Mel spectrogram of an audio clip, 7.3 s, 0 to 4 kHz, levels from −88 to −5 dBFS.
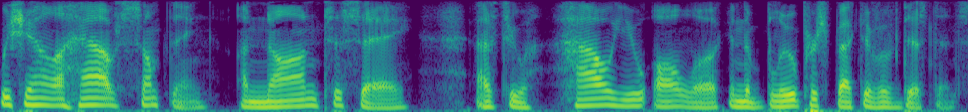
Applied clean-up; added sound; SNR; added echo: none; none; none; none.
